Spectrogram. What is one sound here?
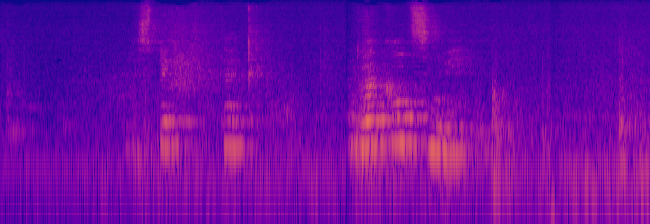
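A young woman speaks with feeling, heard from a distance in an echoing hall.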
